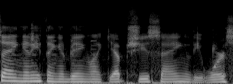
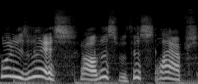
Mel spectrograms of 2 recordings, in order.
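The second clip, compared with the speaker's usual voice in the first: very high, squeaky cartoon mouse voice; 13 semitones higher than usual. Imagining an old lady discovering Pokemon, in a cartoon-mouse-like old lady voice. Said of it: "that was kind of like like a like a little bit of a Mickey Mouse voice".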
